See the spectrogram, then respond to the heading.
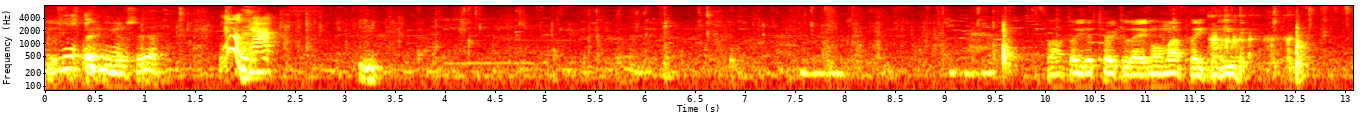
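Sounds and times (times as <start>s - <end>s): people chewing food: 0.0s - 13.0s
low hum of a voice: 2.9s - 12.1s.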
